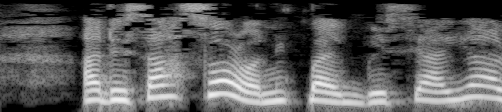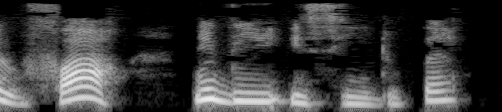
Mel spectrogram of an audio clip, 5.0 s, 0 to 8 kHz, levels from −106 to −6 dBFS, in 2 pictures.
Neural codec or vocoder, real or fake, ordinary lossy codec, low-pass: none; real; MP3, 32 kbps; 7.2 kHz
